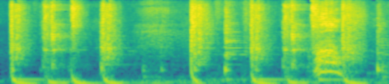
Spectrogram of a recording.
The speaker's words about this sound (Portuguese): eu acho que há latidos ao longo da letra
